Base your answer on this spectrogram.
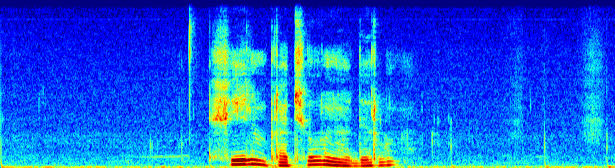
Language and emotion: Russian, neutral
